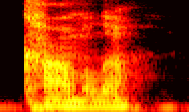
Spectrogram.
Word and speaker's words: Kamala: hers or mine hers kamala and it is oh no you said kamala and it is kamala kamala got it like the think of like an accent on the a and hopefully i'm saying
